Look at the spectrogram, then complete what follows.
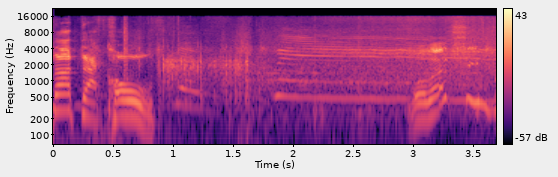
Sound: static crackles

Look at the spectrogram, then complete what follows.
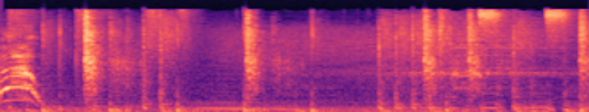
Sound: gun firing

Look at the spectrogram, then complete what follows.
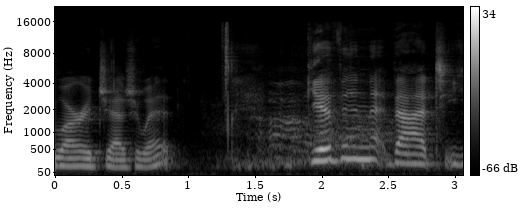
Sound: audience laughs

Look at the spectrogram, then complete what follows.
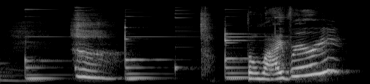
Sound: sighing

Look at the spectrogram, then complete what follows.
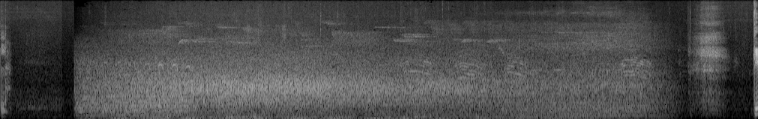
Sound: whooshing transition sound, a crow caws

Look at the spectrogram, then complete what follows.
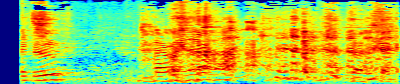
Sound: laughs

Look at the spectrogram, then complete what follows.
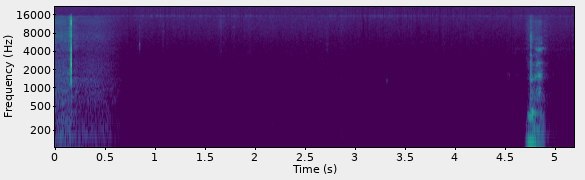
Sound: silence

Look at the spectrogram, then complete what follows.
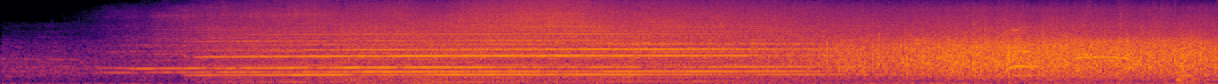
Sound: steam whistle

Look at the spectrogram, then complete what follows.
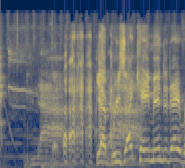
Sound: laugh

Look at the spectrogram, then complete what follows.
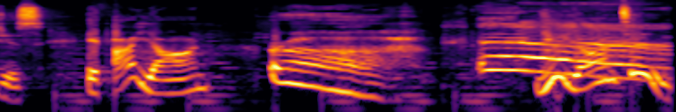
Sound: yawns

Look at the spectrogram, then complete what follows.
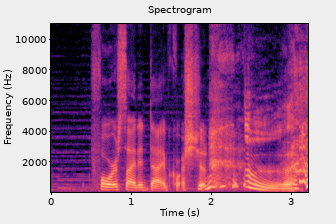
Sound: laughter

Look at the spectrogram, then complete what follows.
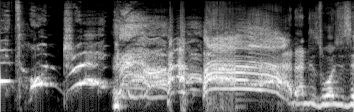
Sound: laughing

